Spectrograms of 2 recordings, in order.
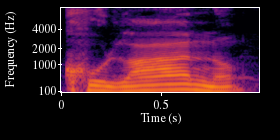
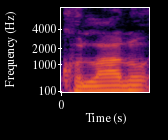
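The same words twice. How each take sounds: First: It uses a fuller, older-style pronunciation. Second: It uses a modern Hebrew pronunciation. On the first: "more of the ancient Afro-Shemitic. Right, full voice" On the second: "Some say in modern Hebrew"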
